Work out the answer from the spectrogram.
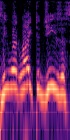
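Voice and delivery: normal talking voice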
